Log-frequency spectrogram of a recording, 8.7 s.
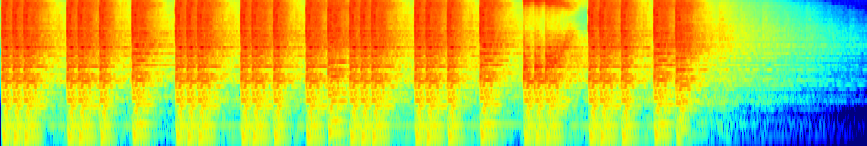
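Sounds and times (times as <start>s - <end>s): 
big room techno drops: 0.0s - 6.7s.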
